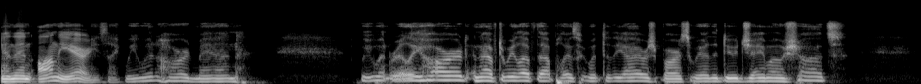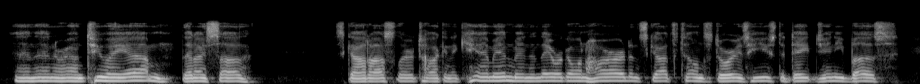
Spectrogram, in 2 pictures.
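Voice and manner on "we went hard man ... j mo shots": wrecked, strained voice pushed higher in pitch. Retelling what a radio colleague said on air: imitating Greg Papa's destroyed voice. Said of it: "his voice was like this".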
